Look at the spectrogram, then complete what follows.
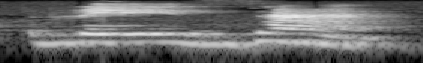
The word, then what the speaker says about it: raisin: But when it is accompanied with the words R-A-S-I-N is pronounced as raisin. A-I-A-I-N is the nasal sound which has to be pronounced as an. So raisin.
